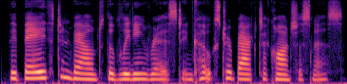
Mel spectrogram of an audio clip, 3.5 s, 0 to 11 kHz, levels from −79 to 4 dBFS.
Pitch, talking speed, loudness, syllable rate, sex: 215 Hz, 225 wpm, -18 LUFS, 5.8 syllables/s, female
